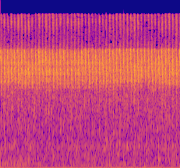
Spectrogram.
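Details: Rio-rio bird in a recording meant to train caged birds: a continuous shrill rattling trill of rapid, regular high pulses, about fourteen per second, with no break.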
